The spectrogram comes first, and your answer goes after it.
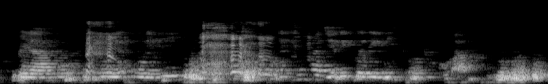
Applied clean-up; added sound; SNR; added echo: classical method WPE with log-MMSE.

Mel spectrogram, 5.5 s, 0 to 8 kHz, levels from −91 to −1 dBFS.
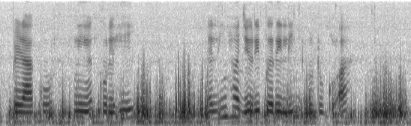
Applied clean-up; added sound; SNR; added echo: none; none; none; none.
